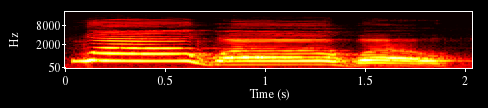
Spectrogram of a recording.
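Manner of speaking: loud falling whoa from the back; boy cutting in loudly; calling out. A narrator's reading. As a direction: stop them with a loud call. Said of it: "Connor said from the back".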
